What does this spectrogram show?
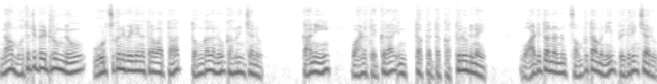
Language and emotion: Telugu, fearful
